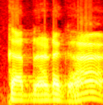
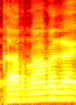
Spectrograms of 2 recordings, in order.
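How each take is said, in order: First: The word is said with an affected, stylish accent. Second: The word is said in a plain, ordinary way. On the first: "ഇങ്ങനെ പറയുള്ളൂ" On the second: "പുള്ളി വെറുതെ പറയില്ല"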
